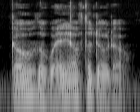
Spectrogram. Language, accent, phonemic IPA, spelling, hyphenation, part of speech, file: English, General American, /ˈɡoʊ ðə ˌweɪ ə(v)ðə ˈdoʊˌdoʊ/, go the way of the dodo, go the way of the do‧do, verb, En-us-go the way of the dodo.oga
- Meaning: To go extinct or become obsolete or defunct; to fall out of common practice or use; to become a thing of the past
